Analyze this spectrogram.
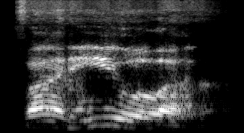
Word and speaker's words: varíola: Varíola está correta também com acento, para forçar a separação de sílabas aqui, né? Ela fica como uma paroxítona. Sauna.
